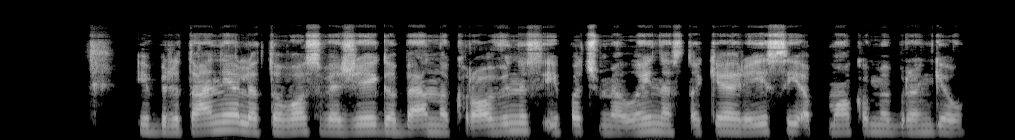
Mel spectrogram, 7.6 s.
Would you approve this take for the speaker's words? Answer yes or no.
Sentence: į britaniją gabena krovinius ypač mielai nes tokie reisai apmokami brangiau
no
